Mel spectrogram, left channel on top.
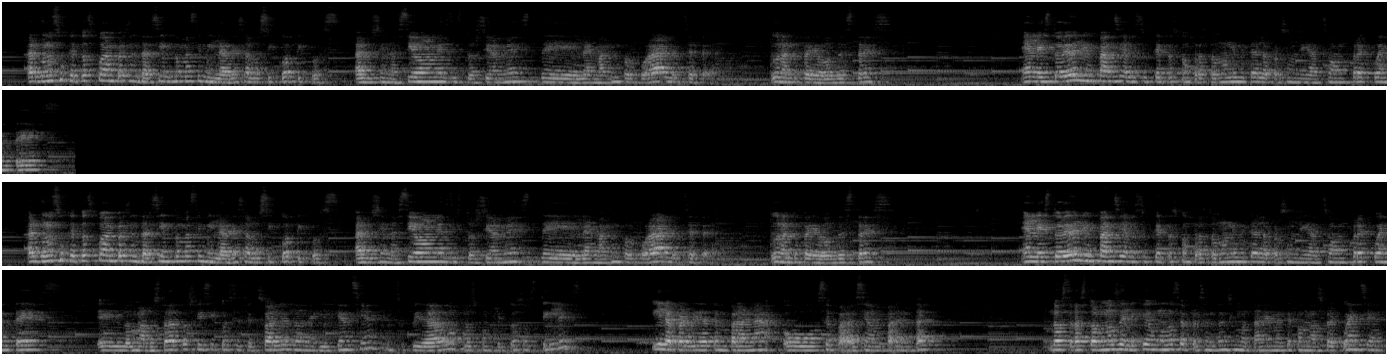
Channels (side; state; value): left; drops out; at 14.6 s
